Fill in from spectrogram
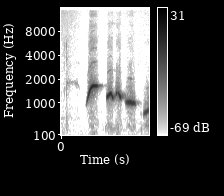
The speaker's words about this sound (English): You know, the real question is, where did that whistle come from?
